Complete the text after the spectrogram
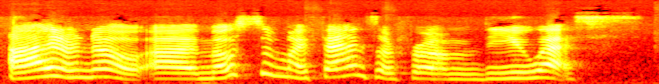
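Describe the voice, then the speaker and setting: Icelandic woman, young adult, native Icelandic speaker, soft-spoken and modest, a bit high, dull lo-fi recording. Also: expressive, normal speed. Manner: soft-spoken, modest, giggles between answers. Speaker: bikini bodybuilding competitor. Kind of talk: casual interview answers. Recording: dull lo-fi sound.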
